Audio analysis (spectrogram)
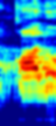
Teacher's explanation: कुम के मीम में इजहार शफवी हो रहा है। क़ालू क़ाफ को पुर पढ़ना है और यहाँ पर अलिफ मद्दा है। लू में जो मद है, इस मद को मद्द मुनफसिल कहते हैं।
